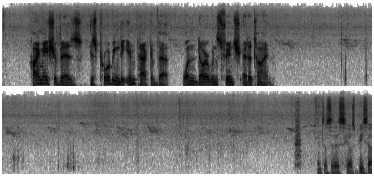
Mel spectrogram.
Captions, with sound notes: Jaime Chaves is probing the impact of that, one Darwin's finch at a time. (birds chirping)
